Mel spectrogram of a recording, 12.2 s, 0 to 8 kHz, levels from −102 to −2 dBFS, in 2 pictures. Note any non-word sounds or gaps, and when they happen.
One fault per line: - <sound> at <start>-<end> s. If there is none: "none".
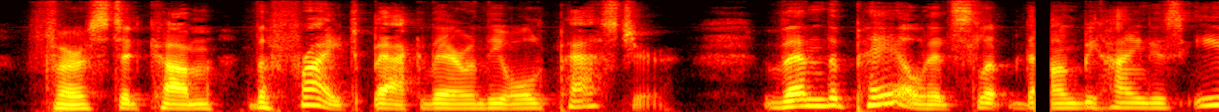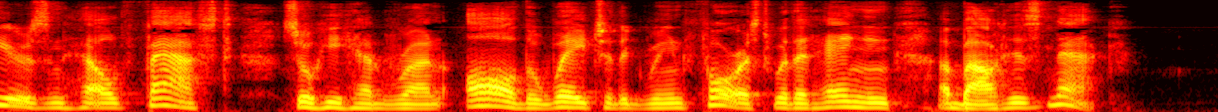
- dropout at 5.2-5.3 s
